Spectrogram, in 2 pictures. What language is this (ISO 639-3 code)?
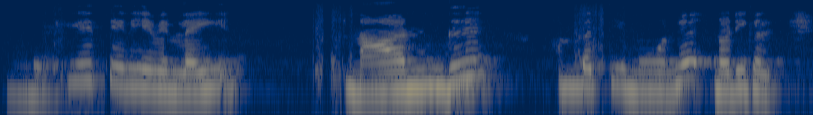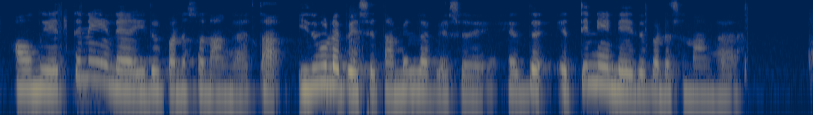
tam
